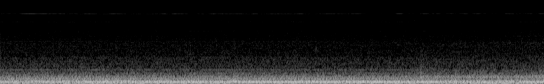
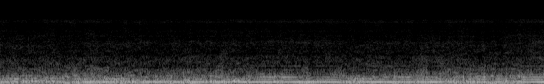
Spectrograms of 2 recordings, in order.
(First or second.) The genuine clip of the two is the first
